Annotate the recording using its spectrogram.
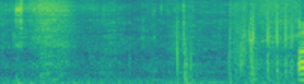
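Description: Metal spoon stirring thick dal in a stainless-steel saucepan: faint scraping with a few light clicks of the spoon against the pot.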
